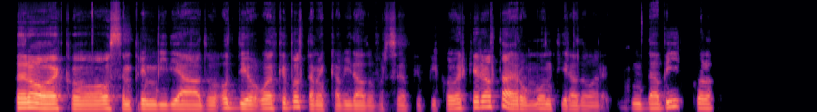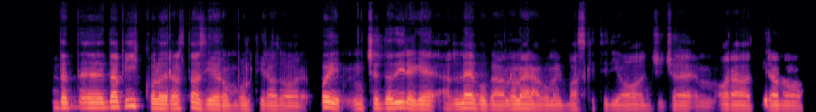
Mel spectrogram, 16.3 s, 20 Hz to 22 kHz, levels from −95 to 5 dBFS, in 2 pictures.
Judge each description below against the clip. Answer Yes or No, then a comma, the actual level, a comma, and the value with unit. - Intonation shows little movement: No, average, 3.2 semitones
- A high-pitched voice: No, low, 115 Hz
